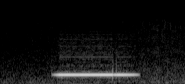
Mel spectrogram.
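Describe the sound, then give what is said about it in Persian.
A single steady mid-pitched telephone line tone sounds alone for about a second as a call to a guest is cut off. “خب فکر کنم تماس ما با بانو شاهی قطع شد.”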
